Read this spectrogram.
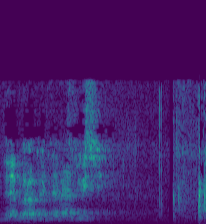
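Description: An elderly man speaks into a microphone over loudspeakers outdoors.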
